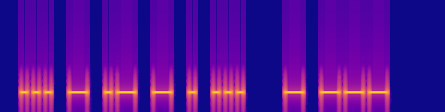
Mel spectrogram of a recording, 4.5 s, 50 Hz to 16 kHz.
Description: Morse code, heard as a keyed tone, about 20 wpm, 700 Hz. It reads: STATES TO
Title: Sets of 5 Words Encore 20wpm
